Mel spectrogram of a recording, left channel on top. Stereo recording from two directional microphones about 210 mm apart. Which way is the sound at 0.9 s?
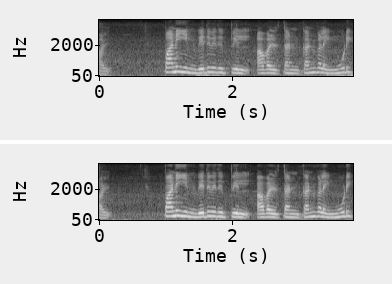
20° right (ahead or behind).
